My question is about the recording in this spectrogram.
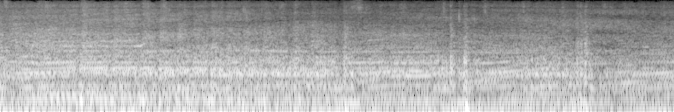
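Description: A truck engine running and revving, its pitch rising and falling over a steady low rumble.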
